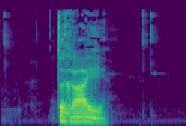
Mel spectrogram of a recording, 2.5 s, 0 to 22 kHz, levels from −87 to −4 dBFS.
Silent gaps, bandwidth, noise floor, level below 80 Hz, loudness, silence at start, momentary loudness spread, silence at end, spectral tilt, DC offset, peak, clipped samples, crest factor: none; 16.5 kHz; -65 dBFS; -58 dBFS; -20 LUFS; 0.75 s; 24 LU; 1.05 s; -4.5 dB/octave; under 0.1%; -2 dBFS; under 0.1%; 22 dB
